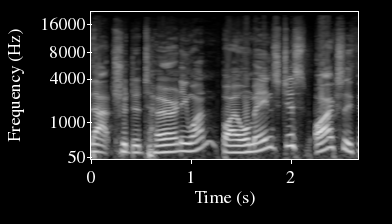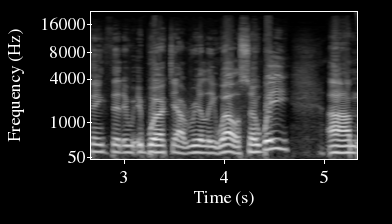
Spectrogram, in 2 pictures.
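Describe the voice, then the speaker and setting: A man with an Australian accent, a fairly high pitch and a fairly quick pace in a very clean recording with a silent background. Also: ordinary pitch variation, dry, close sound with no echo. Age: young. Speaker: sports podcast co-host. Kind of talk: casual chat.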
